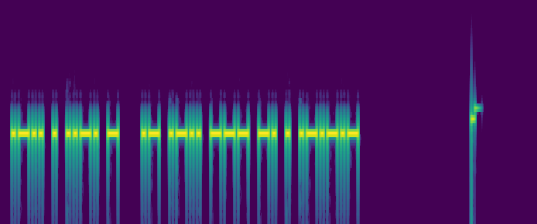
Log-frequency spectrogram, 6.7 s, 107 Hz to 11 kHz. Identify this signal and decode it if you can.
Morse code, heard as a keyed tone, about 28 wpm, 700 Hz. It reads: LEFT ALONE.
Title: Sentences from Top 1000 Words - Review Part 1 - 28wpm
